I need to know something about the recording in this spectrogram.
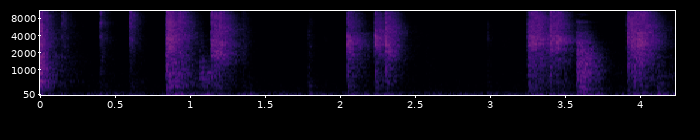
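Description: Handling noises at a workbench: a series of short, sharp scraping and rustling bursts about once a second as objects are moved and set down.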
